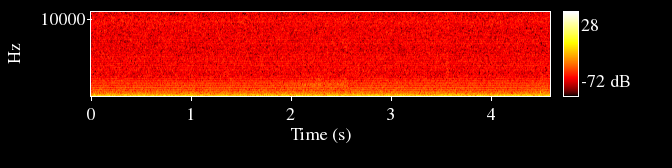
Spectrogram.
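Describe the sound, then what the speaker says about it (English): Steady white noise from a computer white noise generator program plays as a constant even hiss, faint and unchanging throughout, with no voices. "I was able to download a little program called White Noise Generator"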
